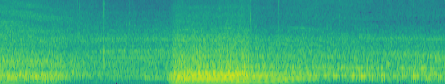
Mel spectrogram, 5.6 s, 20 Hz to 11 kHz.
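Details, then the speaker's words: 2014 Nissan GT-R after swapping squealing stock racing OEM pads for cheap PosiQuiet pads: car slowing with only engine and road noise, no brake squeal; noise completely gone. "far as noise goes it's completely gone they're completely quiet"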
